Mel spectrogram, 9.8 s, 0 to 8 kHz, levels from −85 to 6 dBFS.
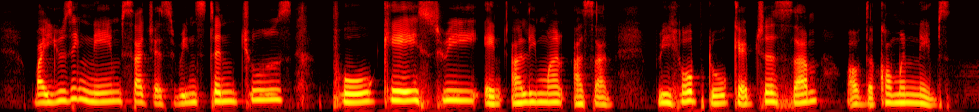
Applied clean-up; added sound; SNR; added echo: none; none; none; none.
